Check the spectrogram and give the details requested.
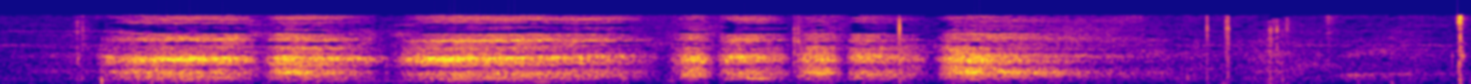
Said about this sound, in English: So you can mix a sound with the breath. So connecting a yawn and a sigh and inventing that.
